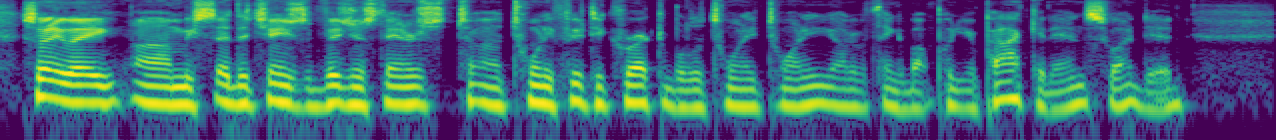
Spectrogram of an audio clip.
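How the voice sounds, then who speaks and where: With an American accent, a man speaks very fast with hardly any pauses, somewhat breathy at a medium pitch with fairly even intonation, on a very clean recording with a silent background. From US South, West Central Florida. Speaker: army veteran and country singer. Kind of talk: interview conversation. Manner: halting, many fillers.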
